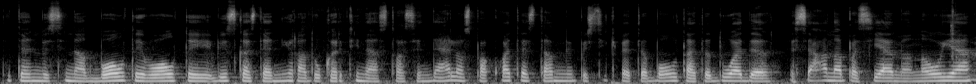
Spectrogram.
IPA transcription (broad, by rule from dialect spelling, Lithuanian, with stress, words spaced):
tʲɪ ˈtʲɛn ʋʲɪˈsʲɪ nʲɛt ˈboːlˠtɐɪ ˈʋoːlˠtɐɪ ˈʋʲiːskɐs tʲɛn ˈiːrɐ dɐʊkkɐrʲˈtʲiːnʲuɔs tuɔs ɪnʲˈdʲæːlʲuɔs pɐˈkuɔtʲeːs ˈtʲɛn ɪʃʲˈsʲiːkʋʲiɛtʲɪ ˈboːlˠtɐ ɐtʲɪˈduɔdʲɪ ˈsʲæːnɐ pɐˈsʲiɛmʲɪ ˈnɐʊjɛ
